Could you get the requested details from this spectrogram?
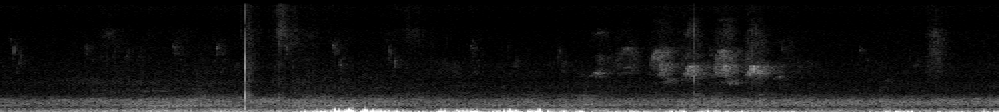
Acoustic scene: residential area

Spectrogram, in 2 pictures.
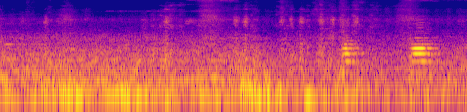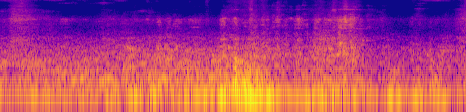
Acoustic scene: bus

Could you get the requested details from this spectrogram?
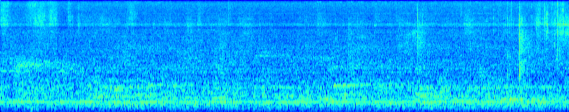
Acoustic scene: subway station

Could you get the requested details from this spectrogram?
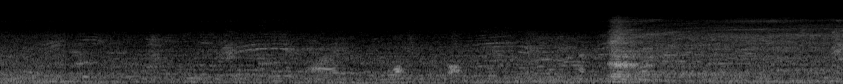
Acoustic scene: residential area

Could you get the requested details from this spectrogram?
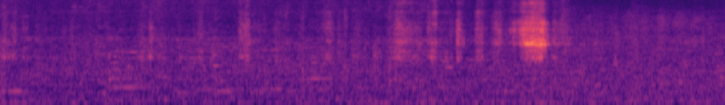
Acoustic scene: crowded indoor space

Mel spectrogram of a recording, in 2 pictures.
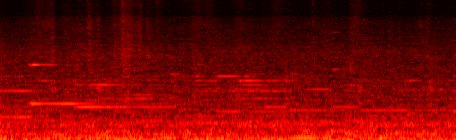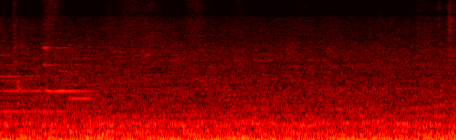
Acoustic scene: subway train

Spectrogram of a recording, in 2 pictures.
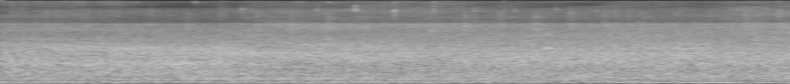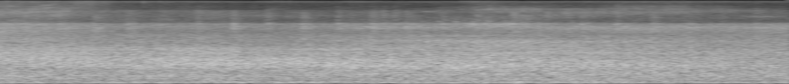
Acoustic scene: street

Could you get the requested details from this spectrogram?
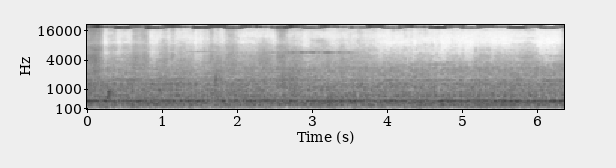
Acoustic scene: bus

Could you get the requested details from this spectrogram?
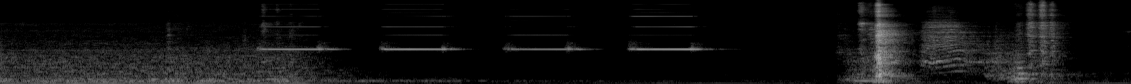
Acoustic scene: kitchen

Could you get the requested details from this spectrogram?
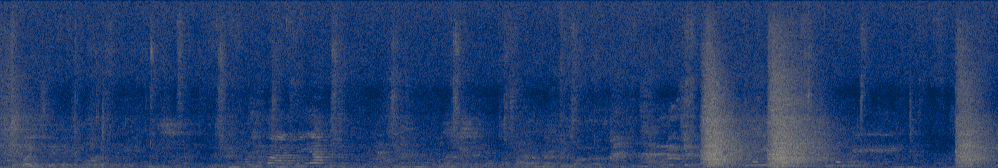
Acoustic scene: crowded indoor space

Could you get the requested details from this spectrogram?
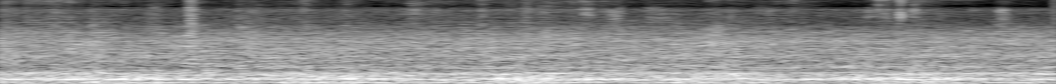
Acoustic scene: subway train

